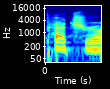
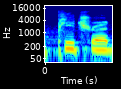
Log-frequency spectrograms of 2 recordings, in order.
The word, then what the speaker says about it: Petra: There's a place called the fortress city of Petra or Petra, depending upon who's explaining you how to pronounce it.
